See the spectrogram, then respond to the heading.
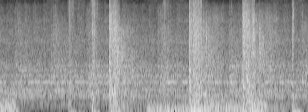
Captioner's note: gunshots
